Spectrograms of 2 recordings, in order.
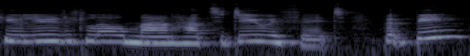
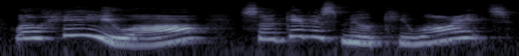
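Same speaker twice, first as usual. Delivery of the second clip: put-on sly old man; 6 semitones higher, 4 dB louder than usual. Old man offers beans.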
